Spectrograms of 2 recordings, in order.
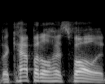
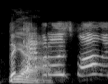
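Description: First: It is said in a dismayed, somber tone. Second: It is said in a gleeful, delighted tone. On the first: The speaker regrets the event. "it's not like he said it with, you know, like, oh" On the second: The speaker celebrates the event. "it was with glee"

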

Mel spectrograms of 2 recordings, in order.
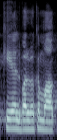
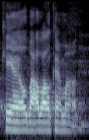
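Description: First: The name is said with Indian pronunciation. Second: The name is said with American pronunciation. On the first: The speaker calls it right. "it will now say" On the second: The speaker calls it wrong. "instead of"

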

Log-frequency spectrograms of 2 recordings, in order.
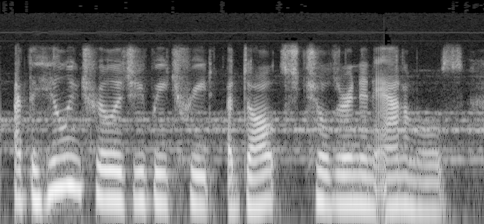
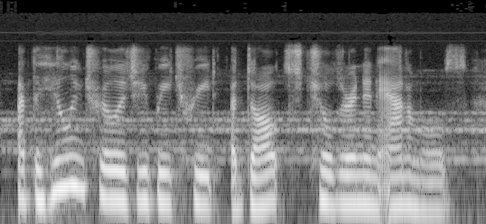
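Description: Both takes have the same delivery.

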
